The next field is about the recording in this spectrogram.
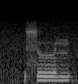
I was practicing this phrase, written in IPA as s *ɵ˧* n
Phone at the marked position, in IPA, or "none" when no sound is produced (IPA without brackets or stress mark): ɵ˧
